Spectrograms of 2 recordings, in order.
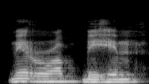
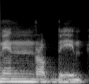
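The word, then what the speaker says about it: مِن رَّبِّهِمْ: Contohnya mir rabbihim, bukan min rabbihim.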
